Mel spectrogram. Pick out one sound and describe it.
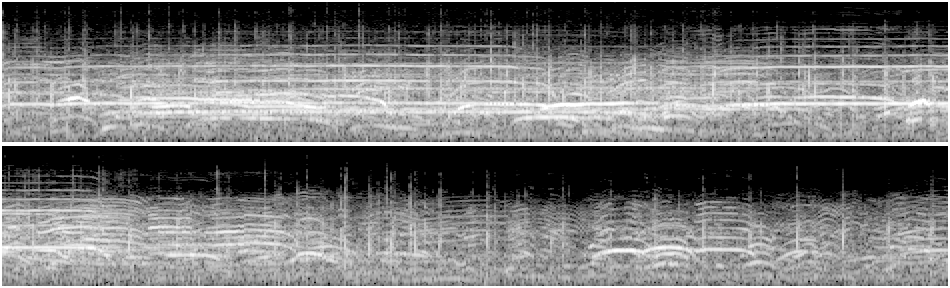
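A small crowd cheers and shouts from a distance.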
